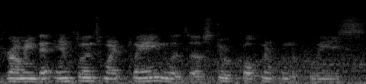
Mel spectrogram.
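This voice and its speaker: A man from Oahu, Hawaii, a drummer answering interview questions in an easygoing way with many pauses. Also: medium pitch, fairly even intonation. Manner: easygoing, hesitant with many uhs. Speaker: guest, drummer. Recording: roomy far-off mic with faint noise.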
